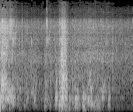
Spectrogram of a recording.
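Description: Bubble wrap rustling and crinkling as it is handled and pulled away, in bursts: one at the start and another about a second in.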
